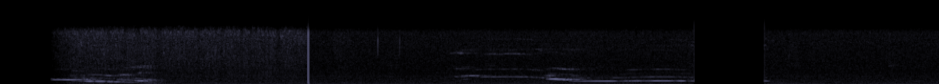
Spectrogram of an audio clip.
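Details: Domestic dog howling at a passing ice cream truck, recorded on a phone: a wavering, sliding howl early on, then a second long rising-and-falling howl after a pause, over a steady low hum.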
